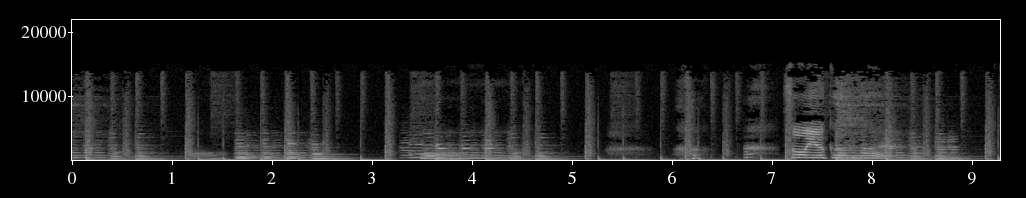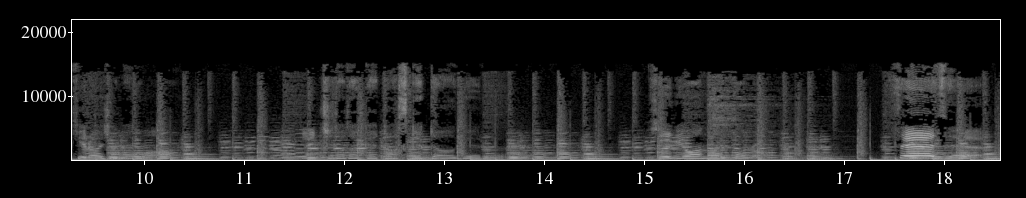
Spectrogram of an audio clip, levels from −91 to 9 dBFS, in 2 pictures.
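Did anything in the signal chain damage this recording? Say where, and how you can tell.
No, nothing in the signal chain has damaged this audio. None of the stages from capture through to playback leaves an audible mark on it.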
